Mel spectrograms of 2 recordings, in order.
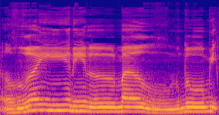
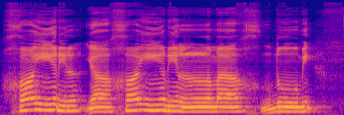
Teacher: Nah bunda bedanya kalau ghain dia jahar ayah bunda ya, tidak ada udara ya, sementara kalau kho ayah bunda dia hams ada udara.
